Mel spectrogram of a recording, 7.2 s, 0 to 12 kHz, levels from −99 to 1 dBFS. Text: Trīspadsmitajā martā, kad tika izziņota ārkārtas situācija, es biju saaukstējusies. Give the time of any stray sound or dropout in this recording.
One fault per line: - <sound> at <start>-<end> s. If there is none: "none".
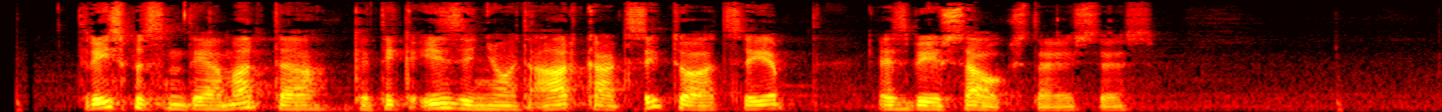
none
